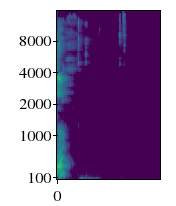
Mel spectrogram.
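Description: The tail of a spoken word, then a faint low thump about half a second in as a stylus touches the tablet to write an equals sign, then near silence.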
